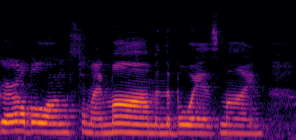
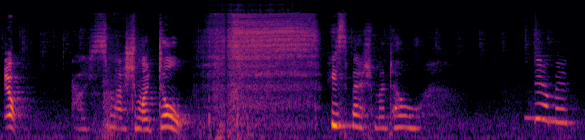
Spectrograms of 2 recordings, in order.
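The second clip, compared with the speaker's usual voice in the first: pained whine; 9 semitones higher than usual. Real, not acted. Dog stepped on toe.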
